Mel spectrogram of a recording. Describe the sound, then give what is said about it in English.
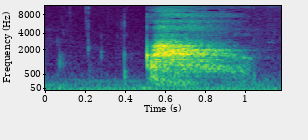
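A quick drink: a few faint clicks, then a sudden breathy, hissing rush of air, like a slurp or satisfied exhale, swelling loud and fading over half a second. No talking. “Now, excuse me, folks, gotta take a drink.”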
